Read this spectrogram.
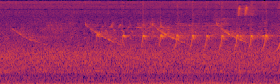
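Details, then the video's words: Northern cardinal giving a quick run of about a dozen clear, downslurred whistles, fairly faint over a steady low rumble like distant traffic. "Northern Cardinal"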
